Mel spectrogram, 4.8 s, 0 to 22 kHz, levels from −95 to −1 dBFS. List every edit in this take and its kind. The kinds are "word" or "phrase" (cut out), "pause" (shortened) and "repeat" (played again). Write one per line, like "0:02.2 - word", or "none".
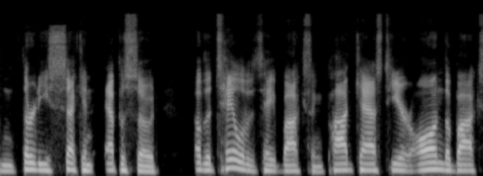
none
